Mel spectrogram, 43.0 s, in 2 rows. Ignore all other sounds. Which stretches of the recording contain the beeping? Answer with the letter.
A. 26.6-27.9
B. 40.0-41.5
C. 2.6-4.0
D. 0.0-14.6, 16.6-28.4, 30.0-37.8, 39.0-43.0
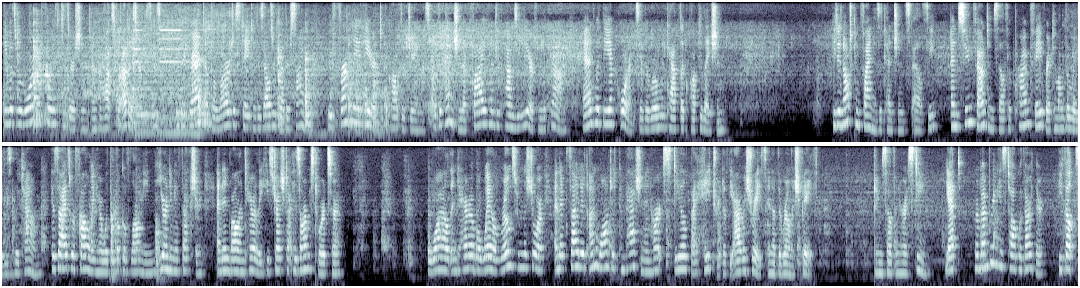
C.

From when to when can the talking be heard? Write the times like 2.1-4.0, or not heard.
0.0-14.6, 16.6-28.4, 30.0-37.8, 39.0-43.0.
